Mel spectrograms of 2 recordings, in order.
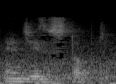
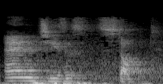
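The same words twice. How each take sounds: First: Very soft, low and slow; hushed repetition. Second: Slow, weighted statement; deliberate narration. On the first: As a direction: drop right down for a hushed echo. Hushed repeat for dramatic effect. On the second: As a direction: draw the words out for gravity. Dramatic first telling of the halt. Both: A narrator's reading.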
